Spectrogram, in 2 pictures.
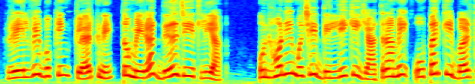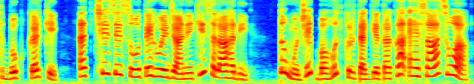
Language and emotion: Hindi, happy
